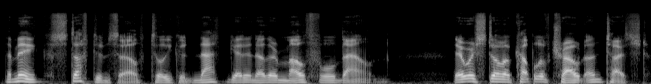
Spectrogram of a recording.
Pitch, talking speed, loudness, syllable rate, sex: 105 Hz, 185 wpm, -21 LUFS, 5.3 syllables/s, male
